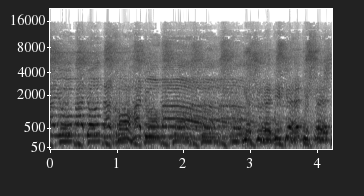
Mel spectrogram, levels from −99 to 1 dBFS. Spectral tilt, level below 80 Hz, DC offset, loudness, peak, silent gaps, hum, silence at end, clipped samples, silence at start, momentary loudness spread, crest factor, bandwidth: -5 dB/octave; -40 dBFS; under 0.1%; -9 LUFS; 0 dBFS; none; none; 0 s; 0.3%; 0 s; 2 LU; 8 dB; 16 kHz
